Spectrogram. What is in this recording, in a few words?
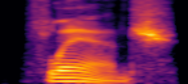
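"flanch", American English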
